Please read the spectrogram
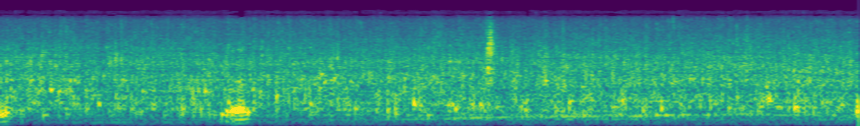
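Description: Shallow creek water trickling steadily over gravel. A short voice sound comes about a second in.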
